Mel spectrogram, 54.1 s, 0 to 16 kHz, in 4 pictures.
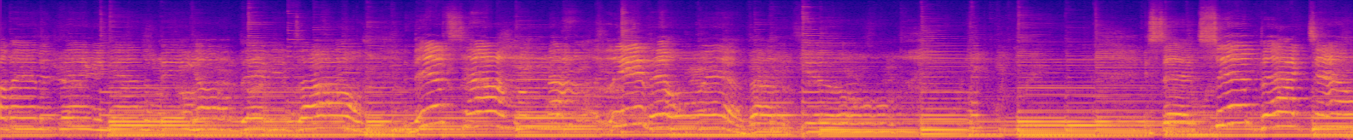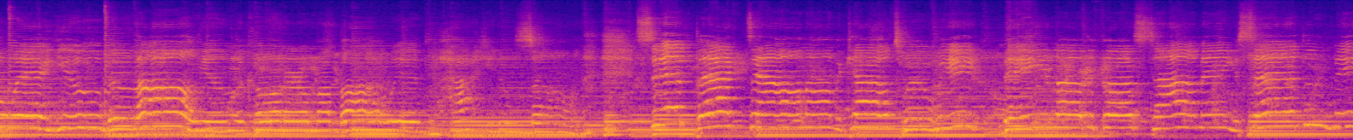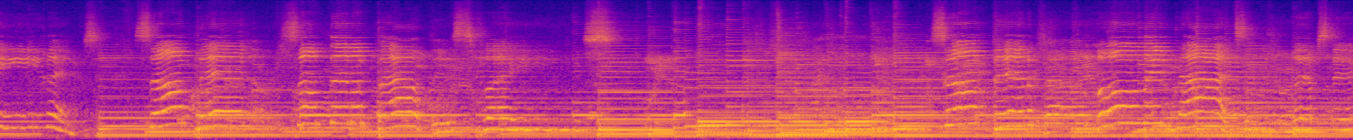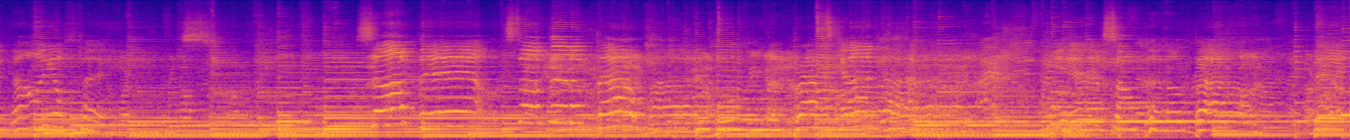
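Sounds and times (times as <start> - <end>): woman singing: 0.0 - 10.3, 10.9 - 33.9, 35.8 - 42.8, 43.8 - 54.0
acoustic guitars strummed: 0.0 - 54.0.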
